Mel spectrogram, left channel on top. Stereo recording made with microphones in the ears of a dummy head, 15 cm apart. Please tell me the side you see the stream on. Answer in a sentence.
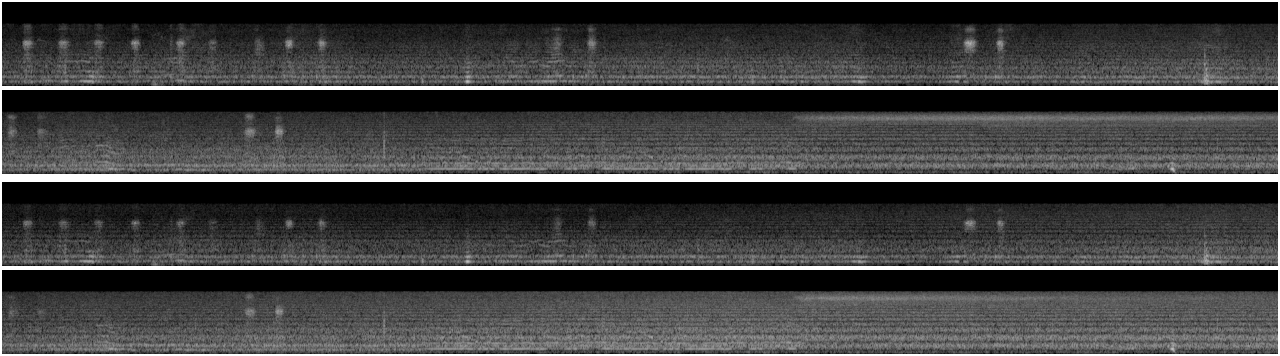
In this clip you hear the stream on the right.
